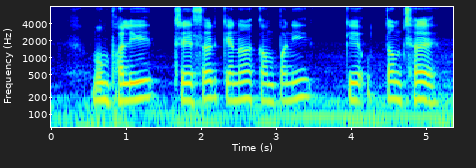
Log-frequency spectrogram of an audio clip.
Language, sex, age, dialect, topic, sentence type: Maithili, male, 18-24, Bajjika, agriculture, question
